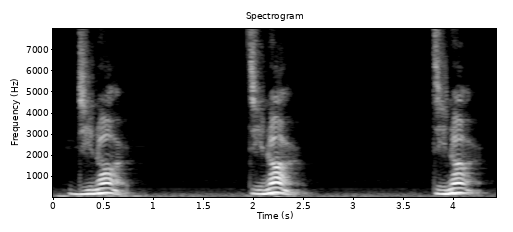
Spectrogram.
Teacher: So he shortened 'do' to just 'd'. And he also shortened 'you' to 'yuh', with the schwa sound.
